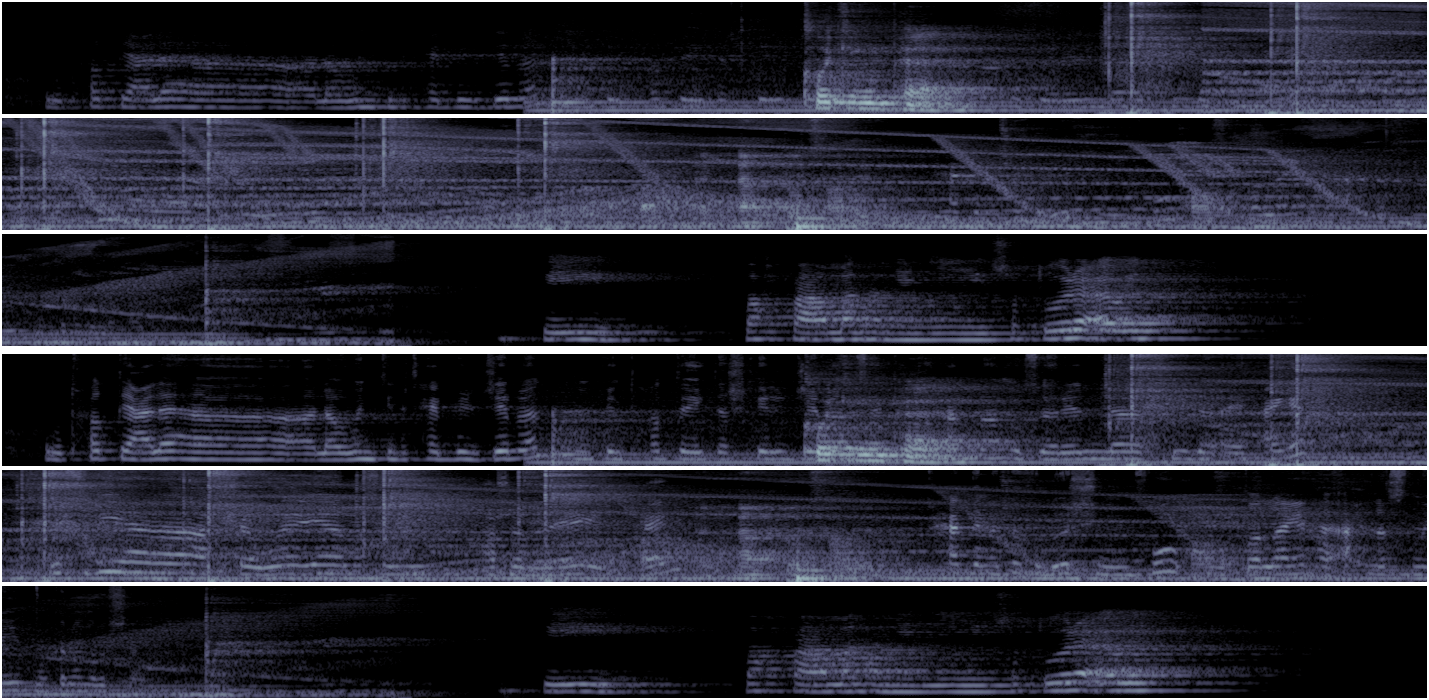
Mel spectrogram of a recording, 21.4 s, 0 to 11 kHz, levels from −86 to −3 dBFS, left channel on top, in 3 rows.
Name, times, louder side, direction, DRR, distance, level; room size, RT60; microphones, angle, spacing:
voice 1, 0.2-6.5 7.3-10.6 11.7-15.0, right 8 dB, 60° right, 13 dB, 0.3 m, -50 dB
sound 1, 2.6-15.4, left 1 dB, 25° left, 0.8 m, -43 dB
sound 2, 6.0-16.2, left 5 dB, 85° left, 0.5 m, -48 dB
voice 2, 17.0-17.4 18.0-19.9, left 2 dB, 55° left, 2 dB, 1.0 m, -46 dB
7.1 x 6.3 x 5.9 m, 1.4 s
head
